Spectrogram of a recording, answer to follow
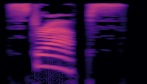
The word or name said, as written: straps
